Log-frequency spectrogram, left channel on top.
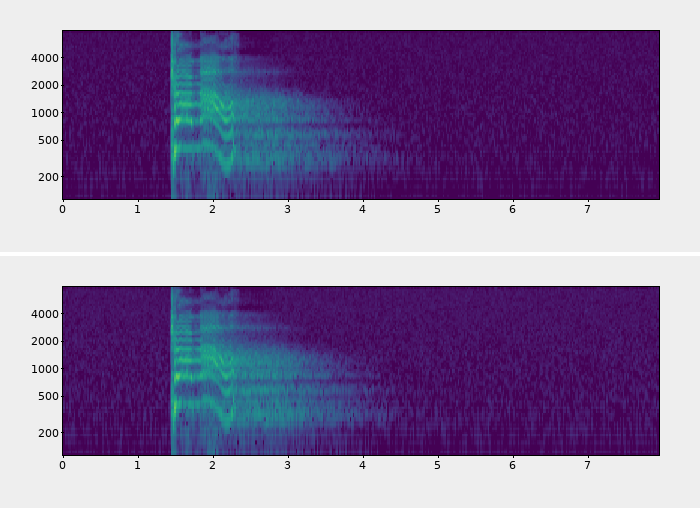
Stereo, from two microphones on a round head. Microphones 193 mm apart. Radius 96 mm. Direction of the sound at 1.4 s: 20° left (ahead or behind).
